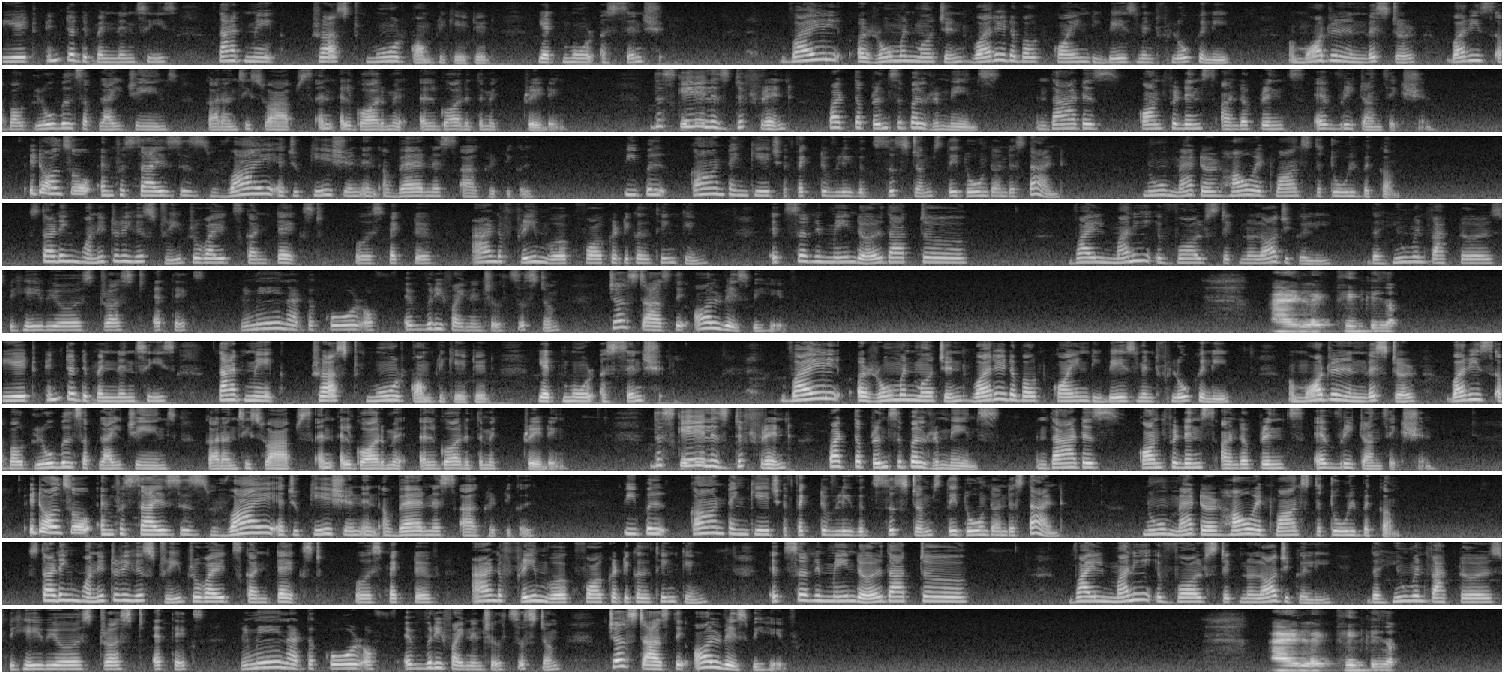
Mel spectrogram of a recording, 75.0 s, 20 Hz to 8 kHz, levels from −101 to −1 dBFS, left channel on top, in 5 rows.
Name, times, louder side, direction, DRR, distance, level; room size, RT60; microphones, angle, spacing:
voice 1, 0.0-1.7 2.2-2.7 3.1-4.9 5.4-6.6 7.8-12.3 12.9-14.1 14.4-16.7 17.1-20.0 20.2-20.7 21.5-22.9 23.3-24.9 25.3-29.3 30.3-35.3 36.2-40.6 41.4-44.0 45.4-48.1 48.5-49.3 49.7-52.1 52.7-54.7 55.7-58.3 58.7-61.9 62.4-63.0 63.3-63.7 64.0-65.6 66.1-67.8, right 5 dB, 40° right, 0.3 m, -29 dB
voice 2, 72.7-73.9, right 4 dB, 5° right, 0.8 m, -25 dB
2.5 x 2.1 x 2.6 m
head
